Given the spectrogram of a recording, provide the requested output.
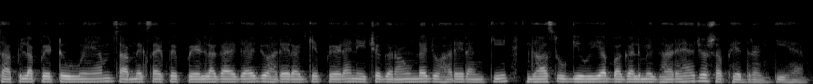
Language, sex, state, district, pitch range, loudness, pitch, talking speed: Hindi, male, Uttar Pradesh, Etah, 120-130 Hz, -27 LUFS, 125 Hz, 280 wpm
